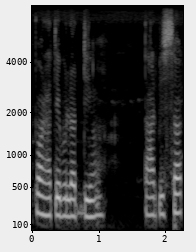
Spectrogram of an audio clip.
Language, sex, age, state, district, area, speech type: Assamese, female, 60+, Assam, Darrang, rural, spontaneous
